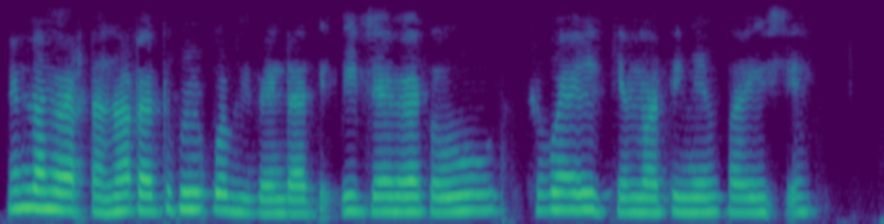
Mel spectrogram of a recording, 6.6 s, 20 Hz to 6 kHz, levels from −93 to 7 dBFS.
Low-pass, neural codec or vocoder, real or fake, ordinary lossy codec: 5.4 kHz; codec, 16 kHz, 1 kbps, FreqCodec, larger model; fake; MP3, 32 kbps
